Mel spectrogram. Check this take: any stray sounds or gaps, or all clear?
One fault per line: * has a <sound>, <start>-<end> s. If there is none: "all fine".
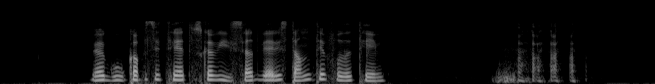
* has a laugh, 4.9-5.9 s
